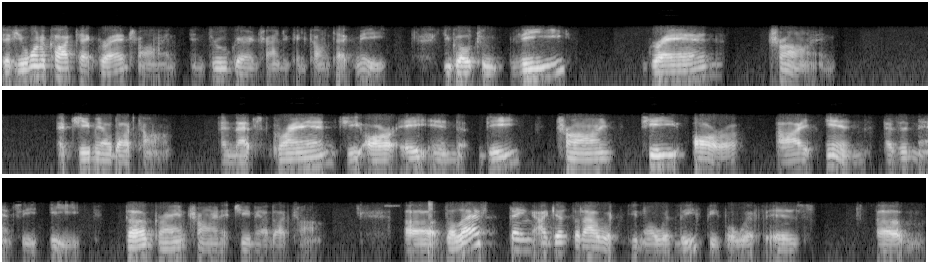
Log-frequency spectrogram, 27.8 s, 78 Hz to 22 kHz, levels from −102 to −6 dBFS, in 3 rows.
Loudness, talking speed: -26 LUFS, 135 wpm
